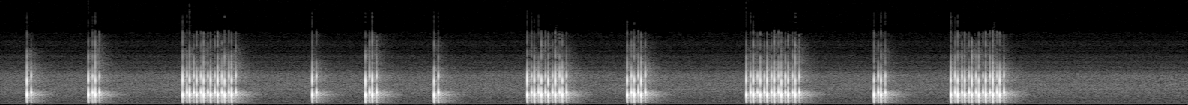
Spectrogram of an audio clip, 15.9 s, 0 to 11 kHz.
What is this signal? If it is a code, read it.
Pulse dialling, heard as clicks on a phone line, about 11 pulses a second, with hum. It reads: 1 2 8 1 2 1 6 3 8 2 8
